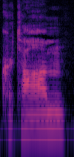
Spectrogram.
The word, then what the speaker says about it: Kratom: Yeah, so Kratom itself, and you'll hear it called Kratom, which is how we pronounce them. Also, you'll hear, like, Kratom. – Which I think is how you traditionally would say it.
